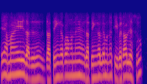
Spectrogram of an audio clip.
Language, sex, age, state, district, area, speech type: Assamese, male, 18-30, Assam, Sivasagar, urban, conversation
